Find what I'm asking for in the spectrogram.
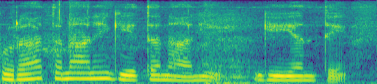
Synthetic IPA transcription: puɾaːt̪ɐnaːniɡeːt̪ɐnaːnḭɡiːjɐnt̪ḛ

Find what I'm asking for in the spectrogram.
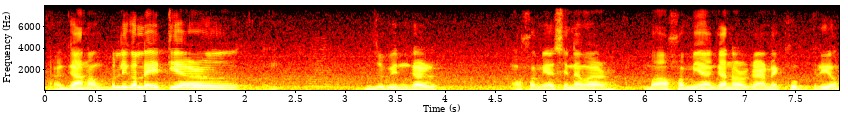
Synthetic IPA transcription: a̰ɹuɡanɔk̚bulikɔlɛetijaːɹu | zubinkaɹ | ɔ̰xɔmijasinɛmaɹ | baɔxɔmijaɡanɔɹkaɹɔnɛkʰubpɹijɔ

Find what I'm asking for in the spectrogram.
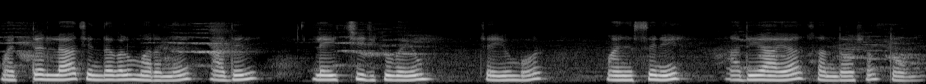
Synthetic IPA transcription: mɐtːelːaːt͡ɕind̪ɐɣɐɭumːɐrɐnːɨɐðil | lejt͡ɕːiɾikʲːuɣɐjum | t͡ɕe̞jːumbo̞ːɭ | mɐnɐsːinɨ | ɐðijaːjɐsɐnd̪o̞ːʂɐmt̪oːnːu

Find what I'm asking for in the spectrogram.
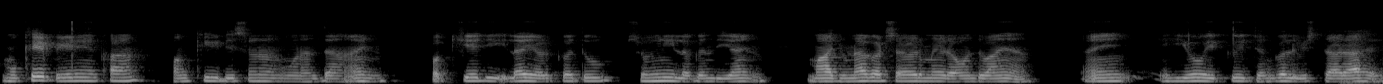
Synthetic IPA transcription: mũːkʰepeːɽijə̃kʰãː | pɐ̃ŋkʰiɗɪsəɽ̃ʊʋɐɽ̃ə̃nd̪aa̰ːɦɪnɪ̆ | pɐkʃied͡ʑiːɪ̰laːɦiɐɽkət̪usũɽ̃ilɐɡə̃nd̪iaːɦɪnɪ̆ | mãd͡ʑʊnaːɡəʈsɐɦəɽmẽɾɐʋə̃nd̪oaːɦijã | ɛ̰̃ːɦɪɦoɦɪkʊd͡ʑɐ̃ŋɡəlʋɪst̪aːɾaːɦeː

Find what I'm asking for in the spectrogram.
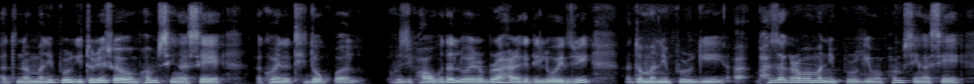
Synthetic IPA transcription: ɐ̰dunɐmɐnipuɾɡituɾistojbɐmɐpʰɐmsiŋɐseɐjkʰojnɐtʰidok̚pɐ | huzik̚pʰawbɐdɐlojɾɐbɾɐɦajɾɐɡɐdilojdɾiɐdumɐnipuɾɡipʰɐzɐɡɾɐbɐmɐnipuɾɡimɐpʰɐmsḭŋʔɐ̰se

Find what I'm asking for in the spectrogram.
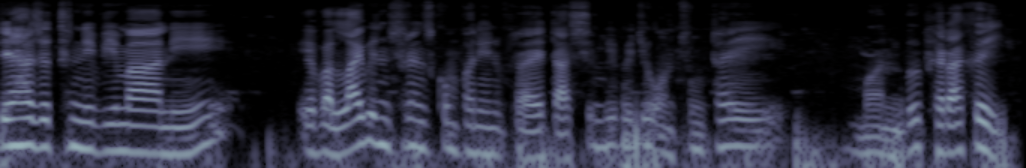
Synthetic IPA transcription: deɦazɯtʰɯnːibimani | ebalajbinsuɾenskɔmpʰaninupʰɾa̰jdasiŋbibadiɔ̰nsʰuŋtʰaj | mɯ̰nbɯpʰeɾakʰɯj

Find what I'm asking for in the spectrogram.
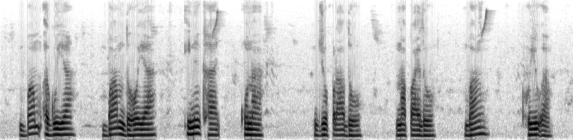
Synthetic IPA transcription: baməɡuja | bamd̪ɔɦɔja | inəkʰac̚ | ɔna | d͡ʒɔpɽaʔd̪ɔ | napajd̪ɔ | baŋ | hujuʔa

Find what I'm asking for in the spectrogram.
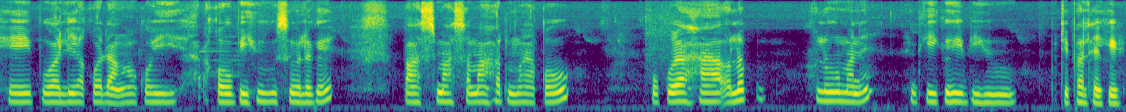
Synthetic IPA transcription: xejpualiakɔdaŋɔkoiakowbiɦuːsuɔloɡɛ | pãsmasɔmaɦɔtmojakow | kokuɹahãɔ̰lɔp̚ | holomanɛ | bkikoibiɦu | potipʰalhɛkib

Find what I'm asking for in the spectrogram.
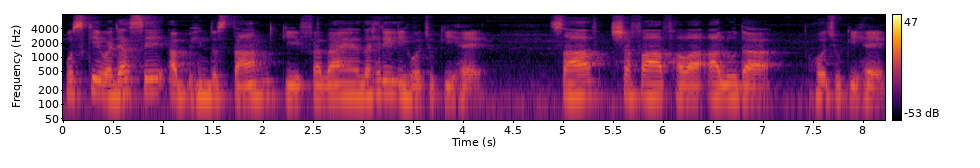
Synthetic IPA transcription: ʊskiʋɐd͡ʒaɦseʔɐbɦɪ̃nd̪ʊst̪aːnkifɐzaːẽzɐɦɾiːliɦot͡ʃʊkiɦɛː | saːfʃɐfaːfhɐʋaʔaːluːd̪a | ɦot͡ʃʊkiɦɛː

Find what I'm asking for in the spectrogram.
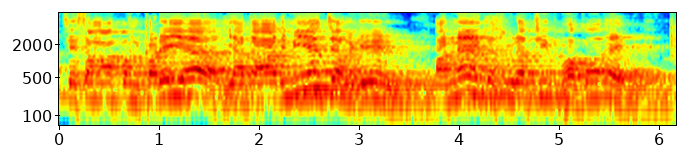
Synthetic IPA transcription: sesəmapənkəɾɛjejat̪ɔad̪mijẽt͡ʃəlɡel | anəɦt̪ɔsuɾəkt͡ʃʰit̪bʱɔkɔɛkd͡ʒe

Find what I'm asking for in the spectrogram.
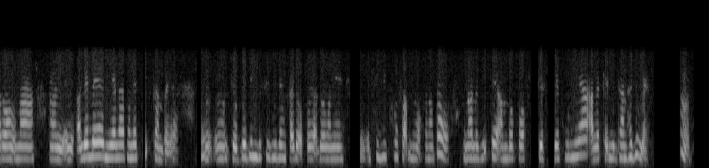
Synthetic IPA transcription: aɾɔɔna | alɛlɛnijalamanɛt̪ʰit̪̚kant̪aja̰ | d͡ʒɔd̪ɔd̪inbəsiɦilɛŋkʰajd̪ɔ̰ʔɔ̰kɔjaʔd̪ɔmanɛ | sibikʰɔsa̰p̚niwɔ̰ʔkanat̪ɔwɔnaləɡit̪̚t̪ɛa̰md̪ɔkɔ | tɛslɛkulnijaa̰lɛkʰɛt̪̚mit̪̚d̪anɦəd͡ʒumɛ̰

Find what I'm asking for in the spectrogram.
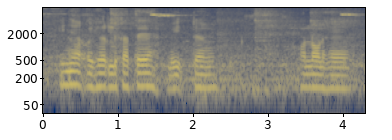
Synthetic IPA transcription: iɲaʔujɦəɾlikʰat̪ɛmit̪̚ˀʈəŋ | ɔnɔɳɦɛ̃

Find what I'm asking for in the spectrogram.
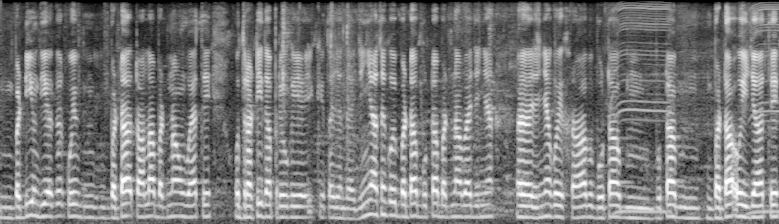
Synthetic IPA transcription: bəɖiːɦʊnd̪iːɦɛːəɡəɾkoːiːbəɖaːʈaːlaːbəɖnaːoːʋɛːt̪eː | oːd̪ɾaːʈːiːd̪aːpɾəjoːɡkiːt̪aːd͡ʒãːnd̪aːɦɛːd͡ʒɪnjãːəsãːk̬oːiːbəɖaːboːʈaːbəɖnaːʋɛːd͡ʒɪnjãː | d͡ʒɪjãːkoːiːxʰəɾaːbboːʈaːboːʈaːbəɖaːʔoːiːd͡ʒaːt̪eː

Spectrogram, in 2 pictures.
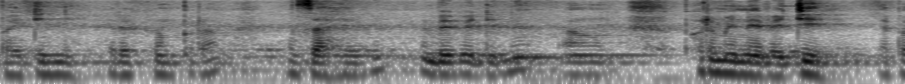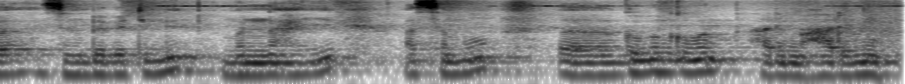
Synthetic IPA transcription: bajdiniɾɯkʰɾɯmpʰɯɾa | zaɦebɯbebajdinɯŋ | pʰɯɾmenabajdiebazɯŋbebajdinɯmɯnːaɦaje | asamɔ | ɡɔbɔnɡɔbɔnhaɾimaɦaɾini

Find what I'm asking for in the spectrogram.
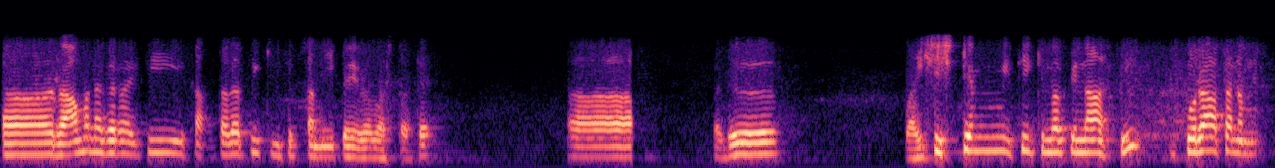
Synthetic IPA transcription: ɾaːmɐnɐɡɐɾɐit̪isɐt̪ɐd̪ɐpikinsipsɐmiːpɐiʋɐʋɐst̪ɐt̪e | ɐd̪ɨ | ʋɐjʃiʂʈjɐmit̪ikimɐpinaːst̪ipuɾaːt̪ɐnɐm

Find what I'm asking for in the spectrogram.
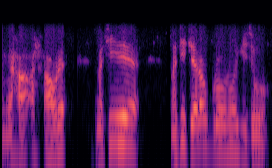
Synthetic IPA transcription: ɦahawɾe | ŋasi | ŋasiseɾawp̬ɾonojkisu

